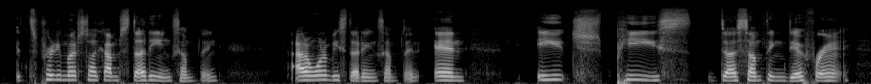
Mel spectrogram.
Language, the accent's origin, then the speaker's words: English; Tennessee, United States; growing up in Tennessee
